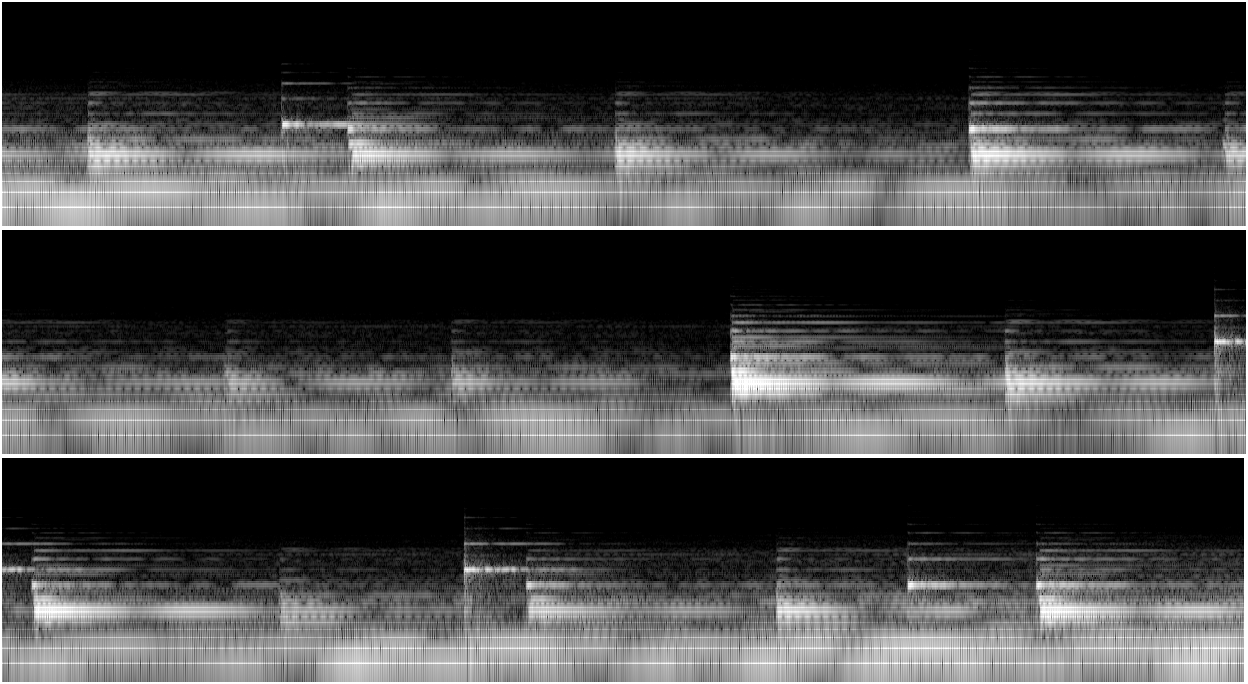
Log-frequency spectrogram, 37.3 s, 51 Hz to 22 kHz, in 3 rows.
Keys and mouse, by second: 0.0-0.8 drag, 2.5-3.4 drag, 8.0-9.8 drag, 12.2-13.0 drag, 13.5-14.3 drag, 14.8-15.6 drag, 17.0-17.9 drag, 18.4-19.2 drag, 19.5 click, 20.0 drag, 23.9-25.6 drag, 27.6-28.5 drag, 29.5-30.3 drag, 30.5-31.5 drag, 32.3-33.1 drag, 33.9 ctrl+click, 34.8 click, 35.4 click.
